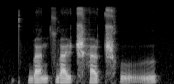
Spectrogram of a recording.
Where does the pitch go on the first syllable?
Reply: rising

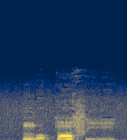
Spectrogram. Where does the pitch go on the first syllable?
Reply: low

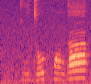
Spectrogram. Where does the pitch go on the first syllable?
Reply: low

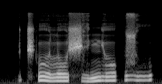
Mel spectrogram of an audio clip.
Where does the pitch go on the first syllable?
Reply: falling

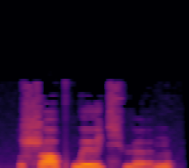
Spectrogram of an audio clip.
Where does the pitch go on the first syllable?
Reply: high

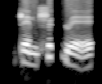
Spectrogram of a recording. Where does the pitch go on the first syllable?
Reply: low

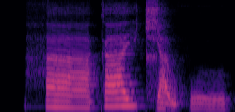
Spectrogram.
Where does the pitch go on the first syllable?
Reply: low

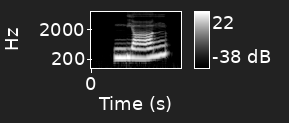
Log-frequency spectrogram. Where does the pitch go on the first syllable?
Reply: rising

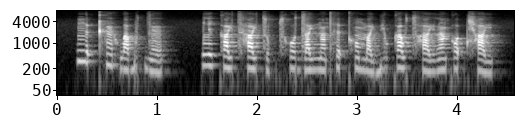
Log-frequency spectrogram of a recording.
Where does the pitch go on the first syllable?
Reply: high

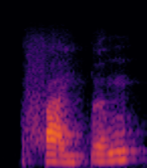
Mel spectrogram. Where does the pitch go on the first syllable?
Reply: low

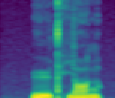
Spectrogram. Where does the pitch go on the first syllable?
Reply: low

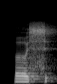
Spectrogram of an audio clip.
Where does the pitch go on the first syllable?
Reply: high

